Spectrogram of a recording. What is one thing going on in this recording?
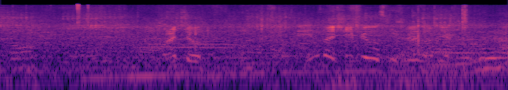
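A man speaks loudly outdoors, a little way off.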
